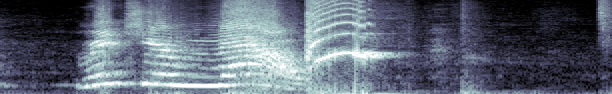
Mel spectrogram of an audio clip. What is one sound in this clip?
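A young girl squeals loudly with a high voice.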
